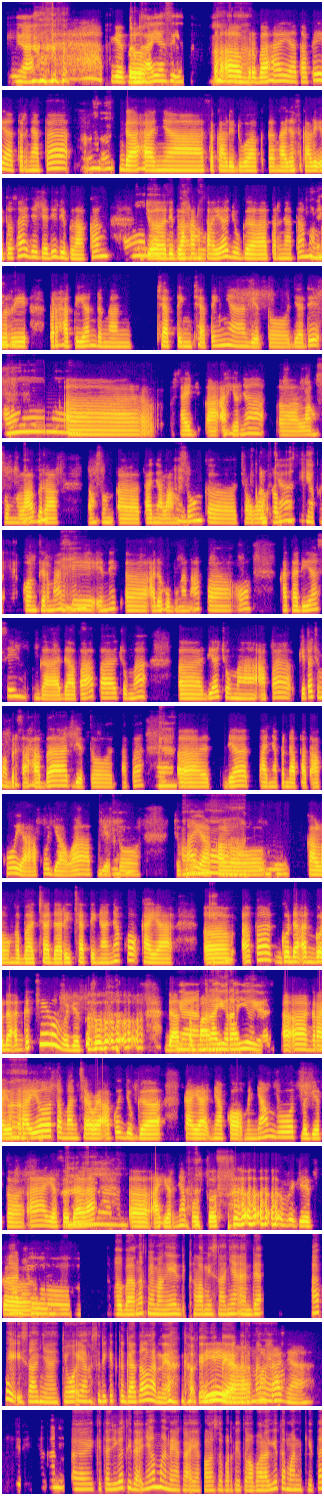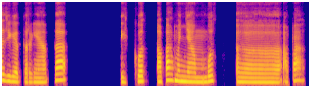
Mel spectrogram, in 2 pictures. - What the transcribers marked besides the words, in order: chuckle; static; other background noise; in English: "chatting-chatting-nya"; drawn out: "Oh"; drawn out: "eee"; distorted speech; in English: "chatting-annya"; chuckle; laughing while speaking: "begitu"; drawn out: "Ah"; chuckle; laugh; chuckle
- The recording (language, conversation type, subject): Indonesian, unstructured, Apa tanda-tanda bahwa sebuah hubungan sudah tidak sehat?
